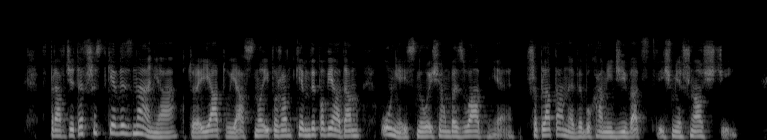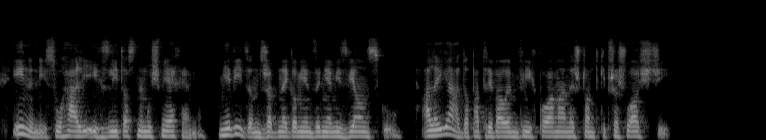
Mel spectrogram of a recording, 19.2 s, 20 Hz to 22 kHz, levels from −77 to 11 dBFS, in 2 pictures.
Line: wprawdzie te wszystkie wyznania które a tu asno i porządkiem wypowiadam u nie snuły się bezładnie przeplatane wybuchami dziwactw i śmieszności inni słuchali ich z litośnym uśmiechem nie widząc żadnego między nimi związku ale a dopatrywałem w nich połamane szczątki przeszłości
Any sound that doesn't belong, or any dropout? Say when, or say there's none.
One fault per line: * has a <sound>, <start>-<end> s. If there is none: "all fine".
all fine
